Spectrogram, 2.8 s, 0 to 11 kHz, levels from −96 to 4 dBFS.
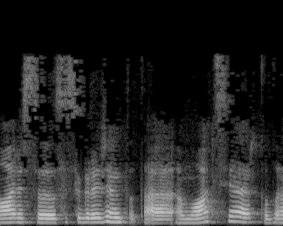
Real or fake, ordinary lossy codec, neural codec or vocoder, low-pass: fake; MP3, 32 kbps; vocoder, 24 kHz, 100 mel bands, Vocos; 9.9 kHz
